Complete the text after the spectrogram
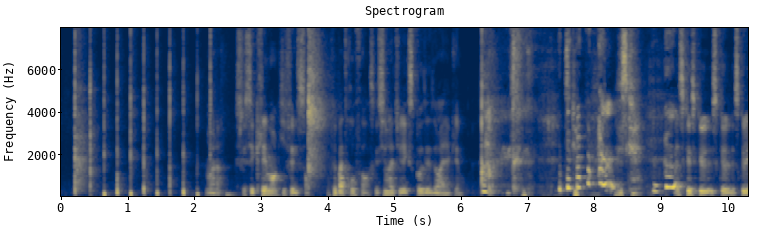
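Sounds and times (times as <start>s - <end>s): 
hands clapping in a quick steady rhythm: 0.2s - 2.4s, 3.7s - 4.0s
speech: 2.2s - 10.3s
laughter: 6.4s - 9.4s.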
